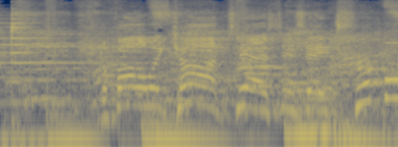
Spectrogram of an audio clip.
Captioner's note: bell ringing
